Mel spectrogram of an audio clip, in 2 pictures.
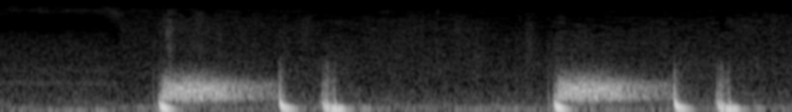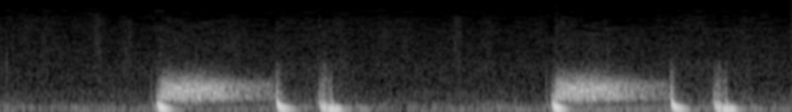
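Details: Third heart sound with mitral regurgitation murmur.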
